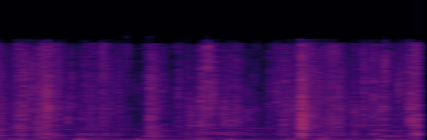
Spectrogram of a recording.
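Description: Candy packaging crinkling in a series of irregular crackles as it is handled and opened, with one sharper crackle about one and a half seconds in.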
